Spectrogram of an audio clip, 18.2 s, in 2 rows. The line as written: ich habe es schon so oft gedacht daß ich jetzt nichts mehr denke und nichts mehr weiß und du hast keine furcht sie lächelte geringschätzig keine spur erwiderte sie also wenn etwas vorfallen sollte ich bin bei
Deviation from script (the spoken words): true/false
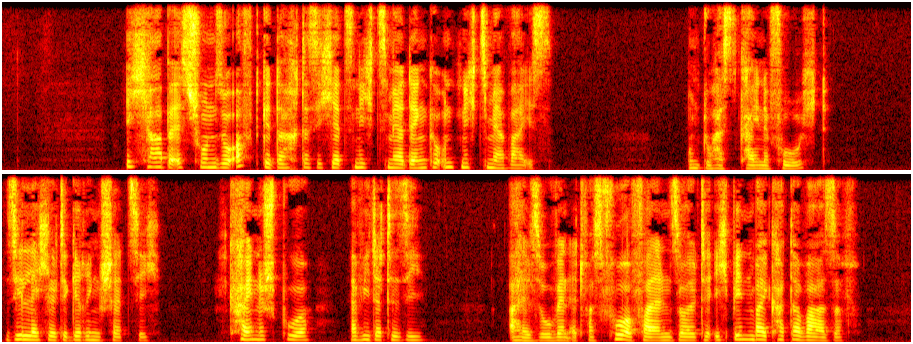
false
